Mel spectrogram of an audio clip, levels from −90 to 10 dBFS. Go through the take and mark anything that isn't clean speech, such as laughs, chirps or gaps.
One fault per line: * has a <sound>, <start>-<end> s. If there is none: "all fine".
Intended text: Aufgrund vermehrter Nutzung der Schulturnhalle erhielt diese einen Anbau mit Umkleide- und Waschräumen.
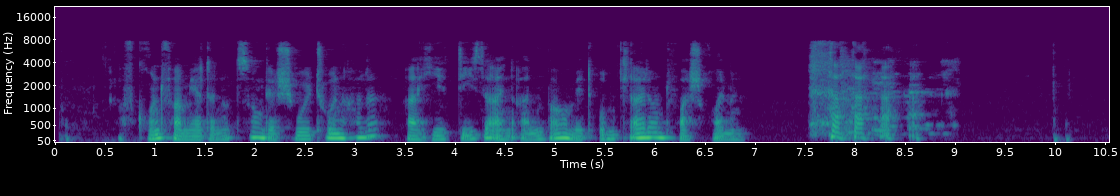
* has a laugh, 7.5-9.1 s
